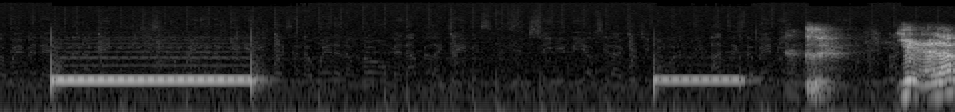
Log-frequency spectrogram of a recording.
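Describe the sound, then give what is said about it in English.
A telephone ringback tone from a call placed for a phone interview with Conor McGregor sounds twice, a long steady electronic purr followed after a pause by a shorter one, then a voice briefly answers on the line. “I mean, fucking, I guess the only way we can find out is to give it a call.”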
